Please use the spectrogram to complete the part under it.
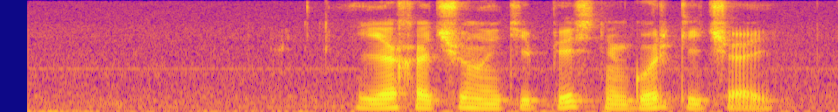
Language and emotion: Russian, neutral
